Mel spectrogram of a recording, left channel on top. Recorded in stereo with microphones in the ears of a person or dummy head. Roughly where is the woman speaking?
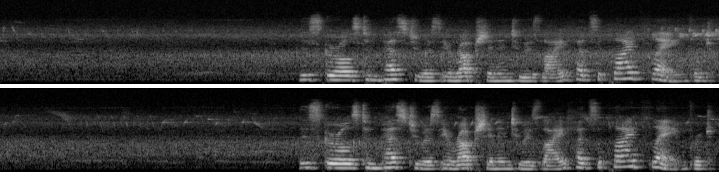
Right.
